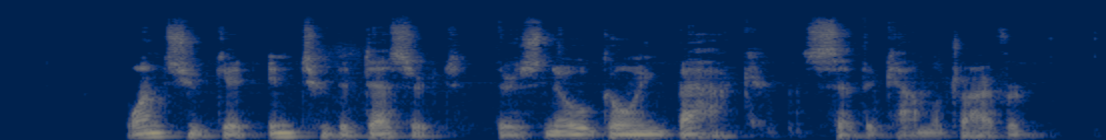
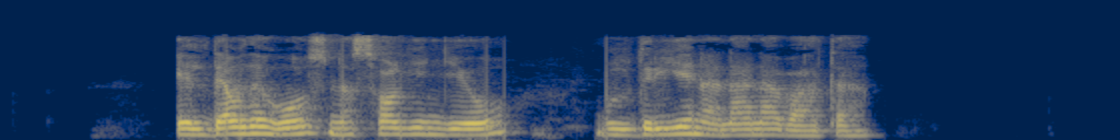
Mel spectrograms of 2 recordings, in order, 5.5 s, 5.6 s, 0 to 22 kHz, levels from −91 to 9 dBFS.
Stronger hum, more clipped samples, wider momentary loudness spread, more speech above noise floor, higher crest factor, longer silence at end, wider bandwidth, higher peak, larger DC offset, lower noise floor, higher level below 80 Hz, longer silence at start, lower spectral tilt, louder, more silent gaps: neither; neither; about the same, 11 LU vs 13 LU; second, 47 dB vs 52 dB; about the same, 18 dB vs 18 dB; second, 0.4 s vs 1.25 s; first, 13 kHz vs 8.2 kHz; second, -24 dBFS vs 0 dBFS; neither; first, -88 dBFS vs -68 dBFS; second, -76 dBFS vs -58 dBFS; second, 0.65 s vs 0.9 s; about the same, -5 dB/octave vs -6 dB/octave; second, -41 LUFS vs -17 LUFS; neither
